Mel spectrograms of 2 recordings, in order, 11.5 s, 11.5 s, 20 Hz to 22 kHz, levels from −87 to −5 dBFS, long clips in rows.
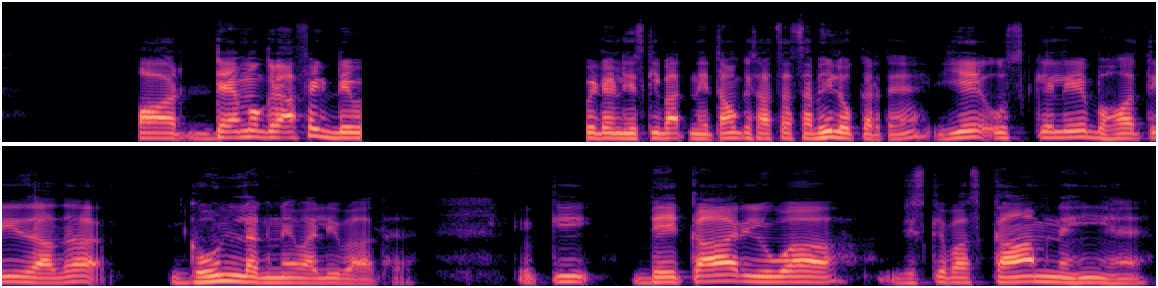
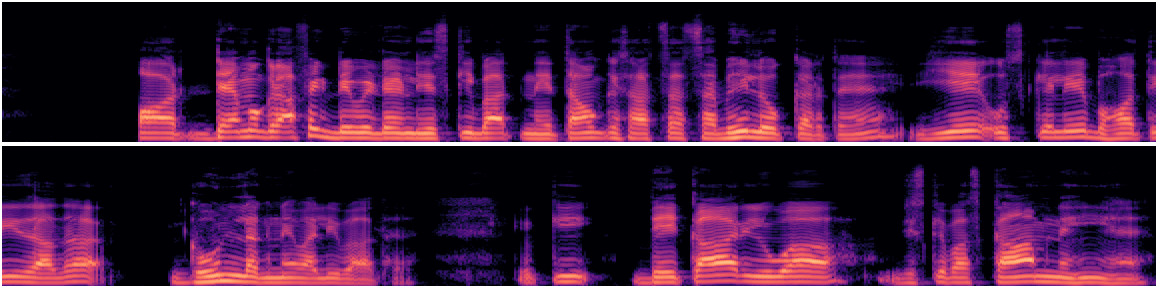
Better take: second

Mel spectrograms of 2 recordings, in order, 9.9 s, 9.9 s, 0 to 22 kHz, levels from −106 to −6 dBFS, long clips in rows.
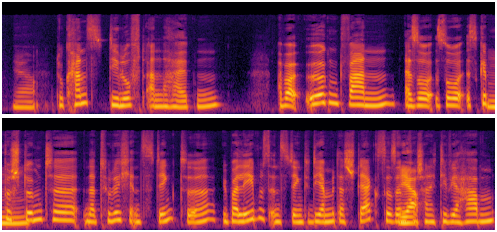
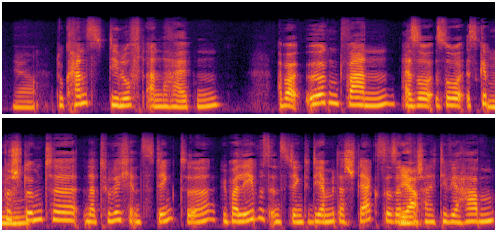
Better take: first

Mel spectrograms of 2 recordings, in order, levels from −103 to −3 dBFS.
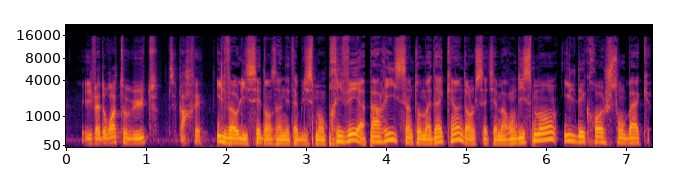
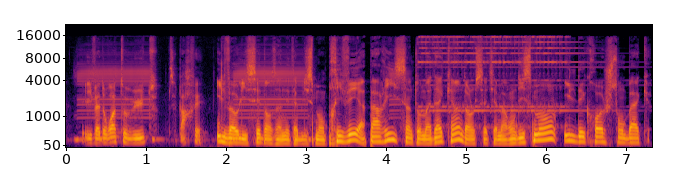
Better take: first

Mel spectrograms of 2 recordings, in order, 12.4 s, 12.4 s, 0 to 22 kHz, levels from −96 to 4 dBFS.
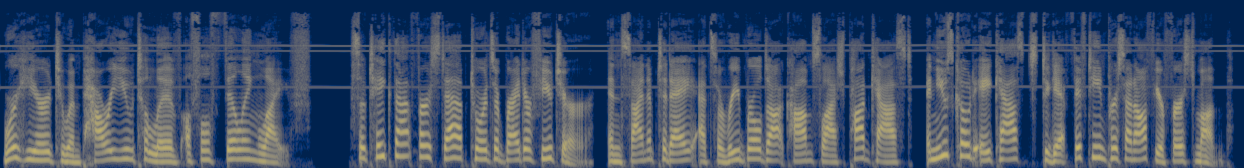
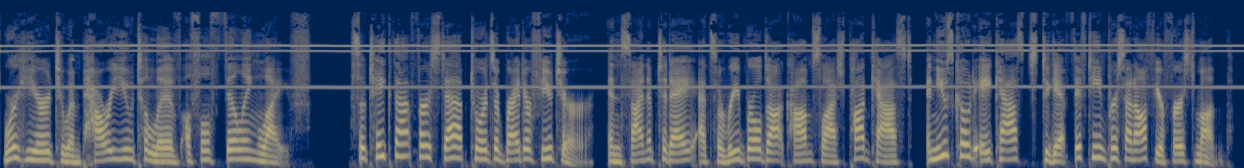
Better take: first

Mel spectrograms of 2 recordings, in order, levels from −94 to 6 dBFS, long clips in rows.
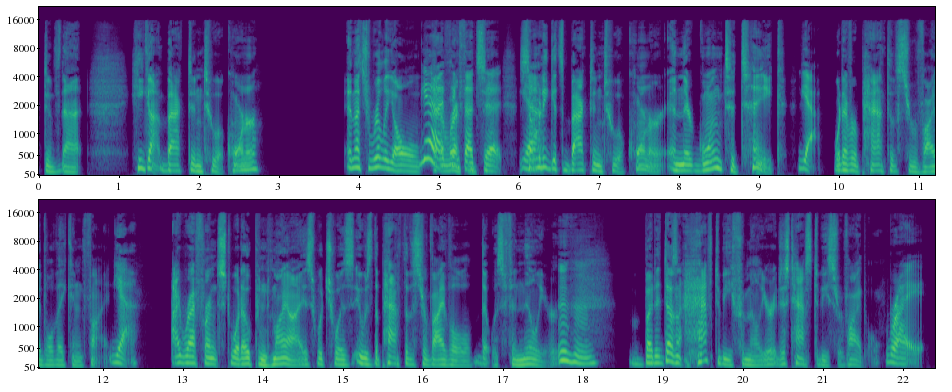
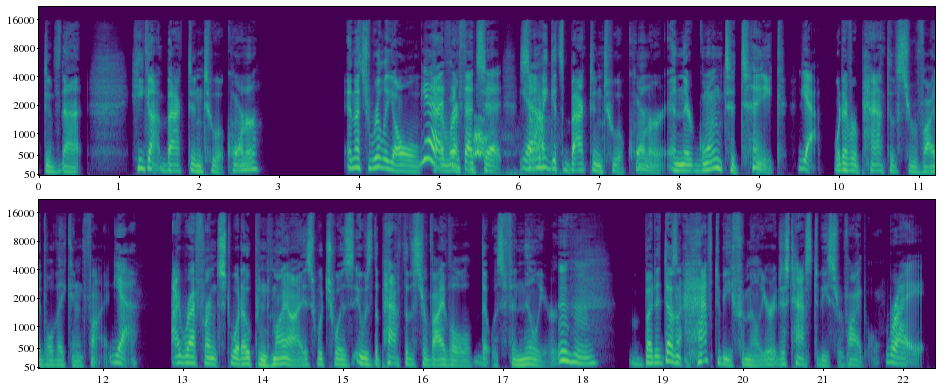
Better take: first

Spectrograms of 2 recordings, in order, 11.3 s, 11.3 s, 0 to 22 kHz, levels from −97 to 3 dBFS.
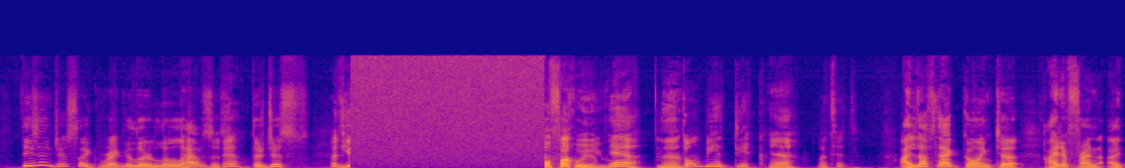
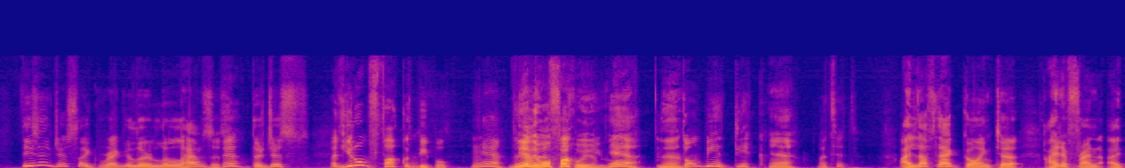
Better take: second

